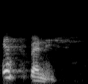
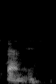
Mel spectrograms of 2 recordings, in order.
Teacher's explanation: when they even say the word spanish they say espanish instead of saying spanish they insert an e before the word spanish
